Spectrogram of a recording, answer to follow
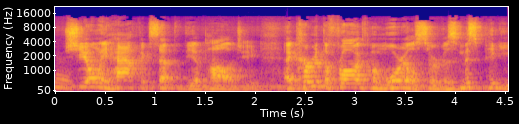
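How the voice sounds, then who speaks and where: This man has a high pitch and lively intonation at a fairly quick pace. Audible room echo and light background noise are present. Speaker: slam poet. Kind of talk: slam poetry performance. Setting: live stage. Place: stage.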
